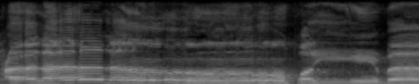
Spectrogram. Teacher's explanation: تنوین کے بعد طا ہے، اخفاء حقیقی ہوگا، ملانے کی صورت میں غنہ ہوگا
